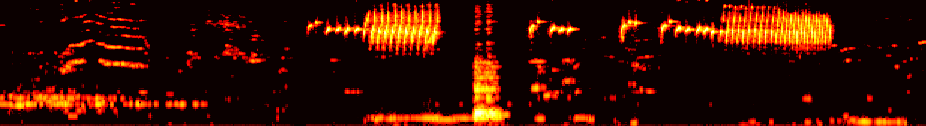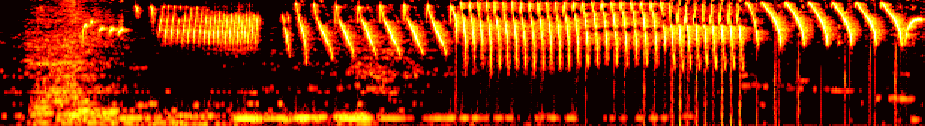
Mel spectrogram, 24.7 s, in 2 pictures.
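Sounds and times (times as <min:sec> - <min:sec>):
canary singing trills: 0:04.1 - 0:11.3, 0:12.8 - 0:24.6.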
